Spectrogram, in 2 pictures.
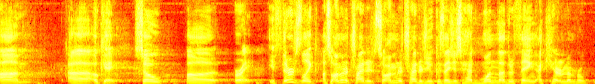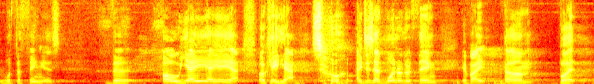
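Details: Adult male comedian stuttering on stage after a loud gunshot-like noise affected his hearing; repetitions and fillers while attempting a last joke; stuttering.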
